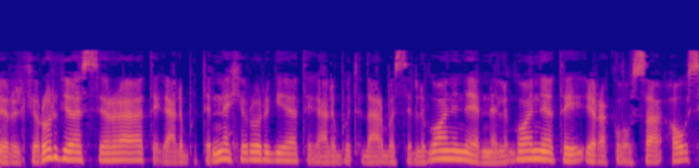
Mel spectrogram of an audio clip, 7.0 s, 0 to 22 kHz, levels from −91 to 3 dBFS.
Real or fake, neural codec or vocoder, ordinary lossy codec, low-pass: real; none; MP3, 32 kbps; 7.2 kHz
